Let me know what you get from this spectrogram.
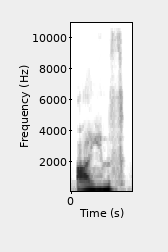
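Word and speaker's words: eins: মানে বলা হয় নূল ওয়ান কে বলা হয় আইন্স টু কে বলা হয় সোয়াই থ্রি কে বলা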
